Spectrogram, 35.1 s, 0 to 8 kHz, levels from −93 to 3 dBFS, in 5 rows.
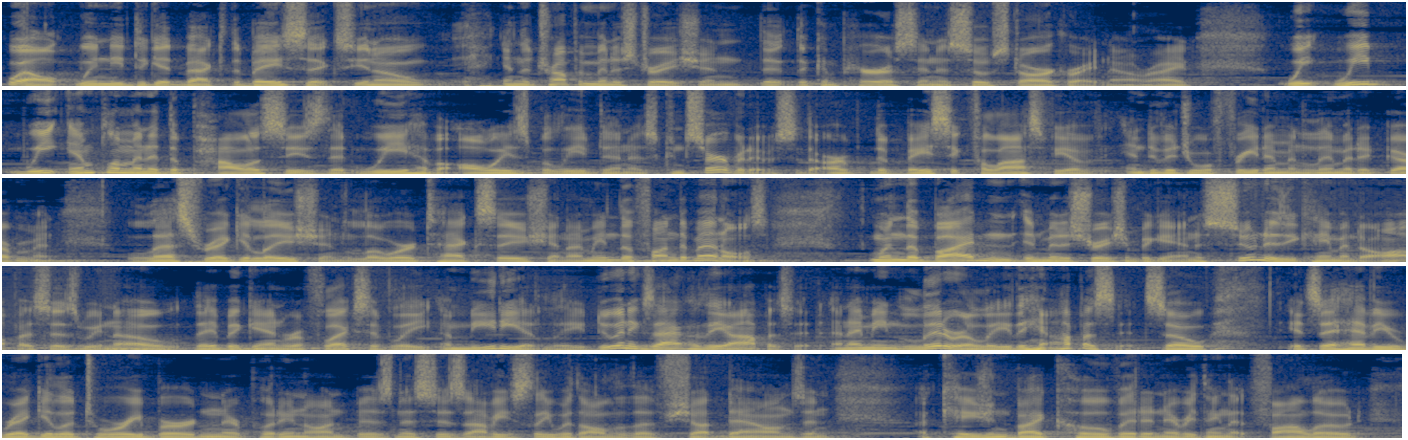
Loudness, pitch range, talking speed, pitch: -25 LUFS, 90-110 Hz, 185 wpm, 100 Hz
